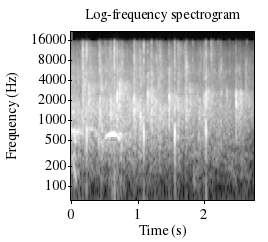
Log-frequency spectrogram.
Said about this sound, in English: So let's give a round of applause for the King James people for holding it down. Yes, thank you.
